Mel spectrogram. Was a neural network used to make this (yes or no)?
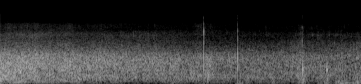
no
